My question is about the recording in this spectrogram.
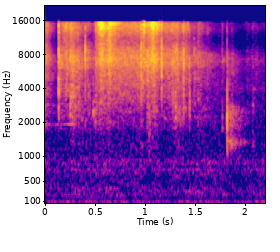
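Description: A handheld facial mist spray bottle being spritzed toward the face: a few short hissing puffs.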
